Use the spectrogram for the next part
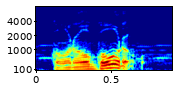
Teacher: Those low round vowels and that rolling R sound actually mimic the physical sensation of something heavy and round moving.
